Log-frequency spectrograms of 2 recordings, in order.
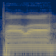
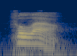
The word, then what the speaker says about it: Palau: Yeah, how to pronounce Pala. I had to look that up. Couldn't spell that. What else did I look up? What other crazy shit? Pala. I hear it. Let's listen, guys. Let's listen together. Palau. Oh, it's Palau now?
